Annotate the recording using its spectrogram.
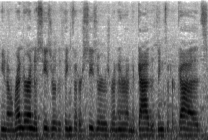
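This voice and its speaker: Soft-spoken, a woman with a very deep, low voice talks in a monotone, flat intonation amid audible room echo. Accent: American. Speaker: painter. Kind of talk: tutorial. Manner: casual.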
